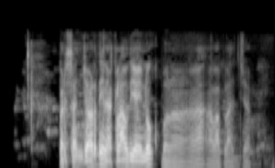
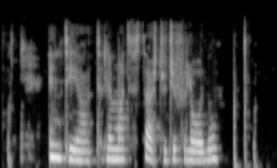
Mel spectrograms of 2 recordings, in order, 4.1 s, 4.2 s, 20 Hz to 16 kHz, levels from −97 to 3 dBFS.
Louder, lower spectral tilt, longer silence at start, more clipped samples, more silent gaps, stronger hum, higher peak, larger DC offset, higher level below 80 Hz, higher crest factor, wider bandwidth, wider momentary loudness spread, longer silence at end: about the same, -17 LUFS vs -18 LUFS; about the same, -6 dB/octave vs -5 dB/octave; first, 0.4 s vs 0.1 s; neither; neither; neither; about the same, -2 dBFS vs -2 dBFS; neither; about the same, -58 dBFS vs -56 dBFS; about the same, 18 dB vs 16 dB; second, 7.8 kHz vs 9.8 kHz; about the same, 16 LU vs 18 LU; about the same, 0.4 s vs 0.3 s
